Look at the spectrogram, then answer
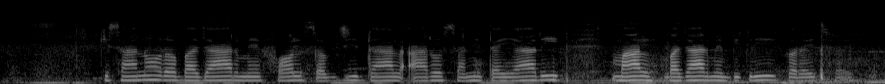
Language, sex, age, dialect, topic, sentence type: Maithili, female, 60-100, Angika, agriculture, statement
